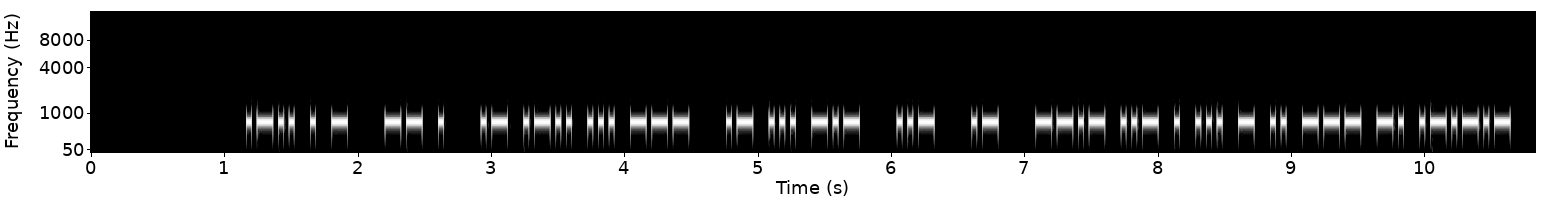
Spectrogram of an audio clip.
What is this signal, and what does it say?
Morse code, heard as a keyed tone, about 30 wpm, 700 Hz. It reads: LET ME ALSO ASK U A QUESTION.
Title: Sentences from Top 400 Words and Abbreviations 30wpm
